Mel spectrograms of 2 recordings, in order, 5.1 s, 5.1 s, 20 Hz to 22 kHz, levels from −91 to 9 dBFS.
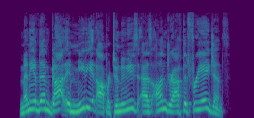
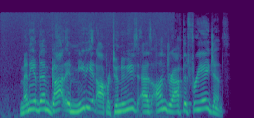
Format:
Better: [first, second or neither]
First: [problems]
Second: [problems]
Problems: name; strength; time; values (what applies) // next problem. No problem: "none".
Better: first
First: none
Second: hiss; noticeable; until 3.5 s; 20 dB below the speech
